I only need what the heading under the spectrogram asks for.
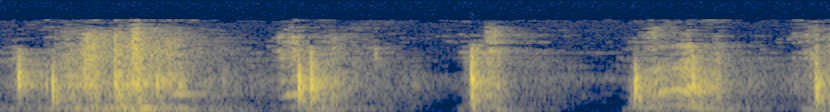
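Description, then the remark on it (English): A jail door is opened: a series of sharp wooden clunks and latch knocks, with a short creaking sweep near the end, and no voices. “Now open the door and go right on in.”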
